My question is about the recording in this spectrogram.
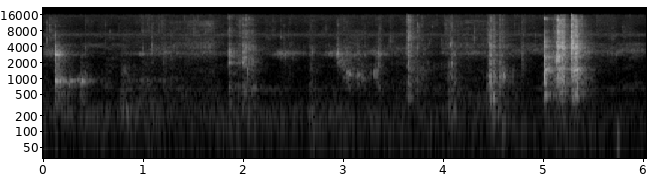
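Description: A steel spoon stirring a wet beef curry mixture in an earthenware pot, with scattered clinks and scrapes against the clay. A louder run of scraping comes about five seconds in.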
